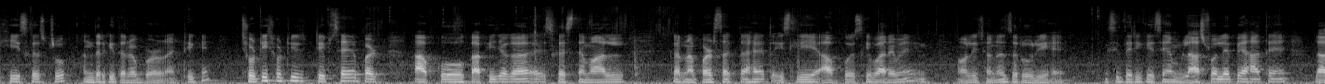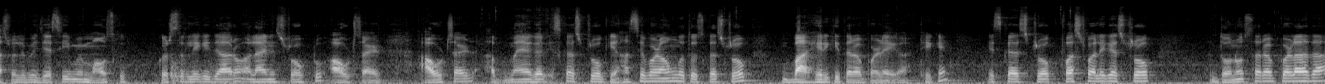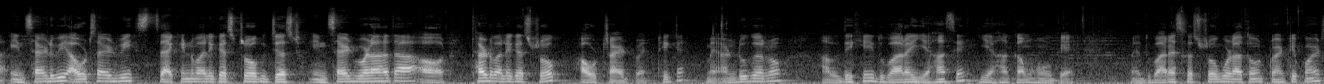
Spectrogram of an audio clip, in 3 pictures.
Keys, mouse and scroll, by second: 1.8 space, 11.3 click, 18.5 click, 32.8 click, 34.1 ctrl+z, 38.3-39.7 drag.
